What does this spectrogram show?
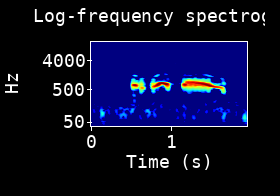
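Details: Spotted dove kept as a decoy for trapping in Vietnam, 2022: a single three-part coo, a brief double note, an arched middle note and a longer purring note that slides downward.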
